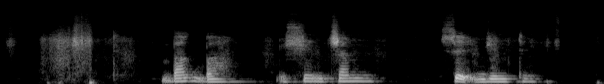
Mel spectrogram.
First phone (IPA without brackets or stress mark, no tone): b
